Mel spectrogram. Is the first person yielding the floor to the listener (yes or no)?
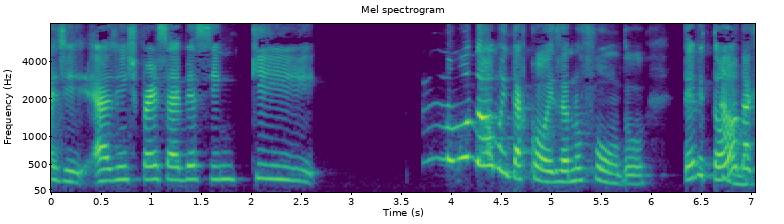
no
